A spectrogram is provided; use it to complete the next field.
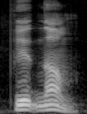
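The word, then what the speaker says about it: Việt Nam: 비엔남. 역시 발음을 정확하게 하시네요. 네, 우리나라 말로는 베트남. 그것도 짚어드리면 전 세계적으로 비엔남을 베트남으로 발음하는 나라가 우리나라랑 일본밖에 없거든요.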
